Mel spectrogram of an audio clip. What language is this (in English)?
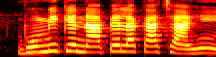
Bhojpuri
